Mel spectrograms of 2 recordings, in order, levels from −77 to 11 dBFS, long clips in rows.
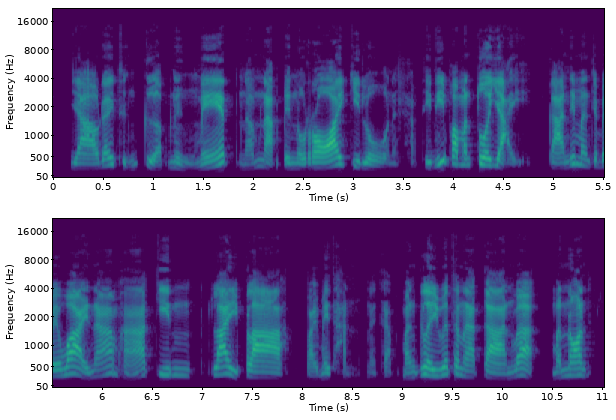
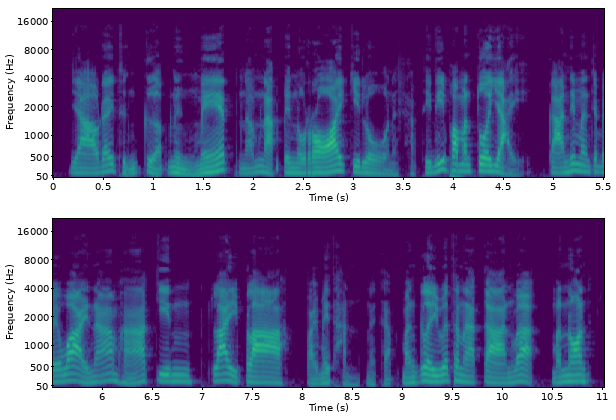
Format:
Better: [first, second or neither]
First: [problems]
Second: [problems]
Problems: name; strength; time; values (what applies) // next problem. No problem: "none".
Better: second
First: thin; very; fading below 350 Hz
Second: none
